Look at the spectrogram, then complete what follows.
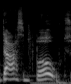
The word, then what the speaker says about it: Das Boot: Oh, it's pronounced Das Boot. Oh, okay. But maybe say boot for the user engagement.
